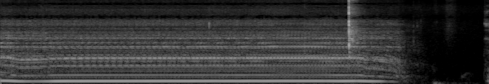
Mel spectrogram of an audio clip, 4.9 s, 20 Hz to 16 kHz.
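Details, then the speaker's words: Crane hippo-shaped "quiet" humidifier, about 3 years old, first use after storage: loud steady low buzzy hum for about four seconds then winds down; owner suspects the motor or fan inside. "可以听到这个里边传来很大的噪音，这个本来应该叫做静音加湿器呢，现在传来这么大的噪音，肯定是里边的马达或者是风扇出了问题。"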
